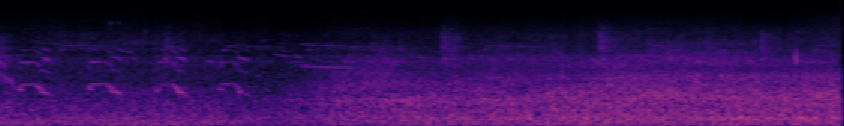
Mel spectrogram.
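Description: A bird gives about five short honking calls in quick succession. Then road traffic noise swells steadily as a car approaches on the road.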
